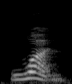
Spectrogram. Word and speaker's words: one: a number word and this word says one so one is spelled o n e one one finger we are also going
